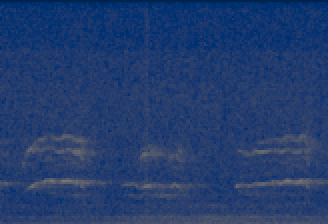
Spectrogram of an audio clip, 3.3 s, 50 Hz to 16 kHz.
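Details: Peregrine falcon chick Orange, home alone on 3 October 2023, gives three thin, drawn-out, high whistled cheeps about a second apart over a steady low rumble of wind or distant traffic.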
